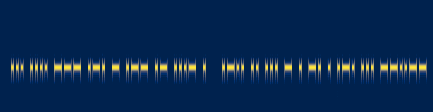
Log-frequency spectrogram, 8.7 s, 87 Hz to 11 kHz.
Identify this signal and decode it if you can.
Morse code, heard as a keyed tone, about 25 wpm, 600 Hz. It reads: SHORTWAVE LISTENERS,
